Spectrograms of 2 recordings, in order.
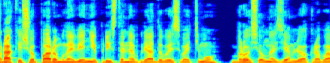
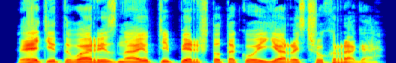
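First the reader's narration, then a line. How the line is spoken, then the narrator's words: Thundering, less menacing. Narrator (Russian): Прогремел он, но голос его уже звучал не так грозно, как во время боя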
